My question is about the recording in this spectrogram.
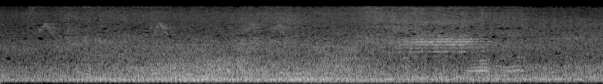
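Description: Indistinct chatter of people over steady street traffic noise, with a brief high-pitched tone about four seconds in.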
